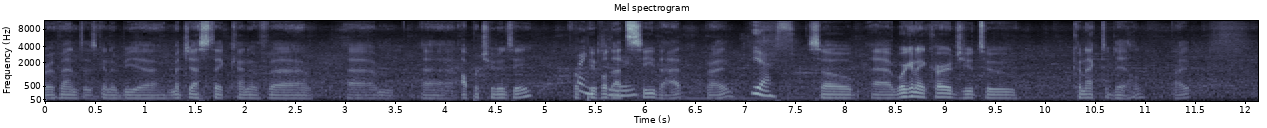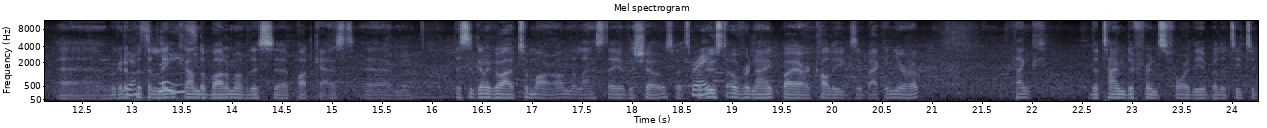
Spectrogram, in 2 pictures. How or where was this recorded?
busy venue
